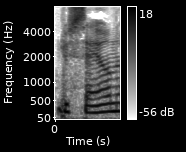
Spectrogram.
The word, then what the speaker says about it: Lucerne: We did Lucerne or Luzern, depending on how you say it, which is just like an hour away or so, south of Zurich.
